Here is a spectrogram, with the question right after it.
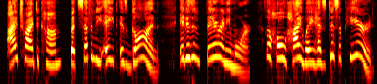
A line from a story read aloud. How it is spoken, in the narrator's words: exclaimed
